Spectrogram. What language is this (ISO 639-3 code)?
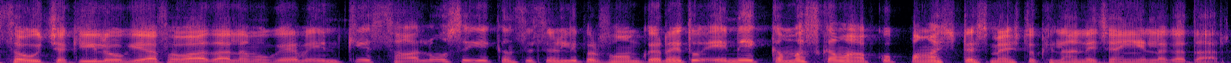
urd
